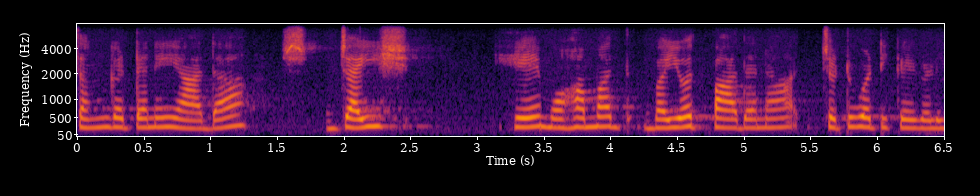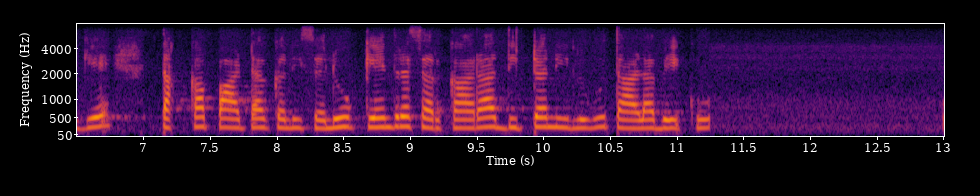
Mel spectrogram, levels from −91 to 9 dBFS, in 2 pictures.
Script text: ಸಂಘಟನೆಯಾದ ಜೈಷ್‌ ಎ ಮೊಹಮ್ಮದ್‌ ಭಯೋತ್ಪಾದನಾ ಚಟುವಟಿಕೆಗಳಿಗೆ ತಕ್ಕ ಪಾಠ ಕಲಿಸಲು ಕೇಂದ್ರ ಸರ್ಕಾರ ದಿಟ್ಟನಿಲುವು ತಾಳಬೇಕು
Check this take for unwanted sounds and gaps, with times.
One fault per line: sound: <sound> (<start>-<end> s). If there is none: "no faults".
no faults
